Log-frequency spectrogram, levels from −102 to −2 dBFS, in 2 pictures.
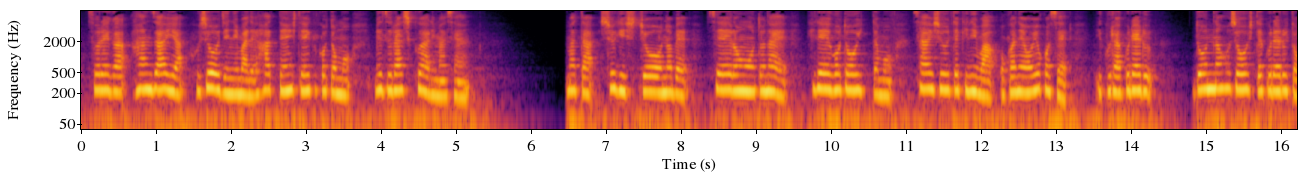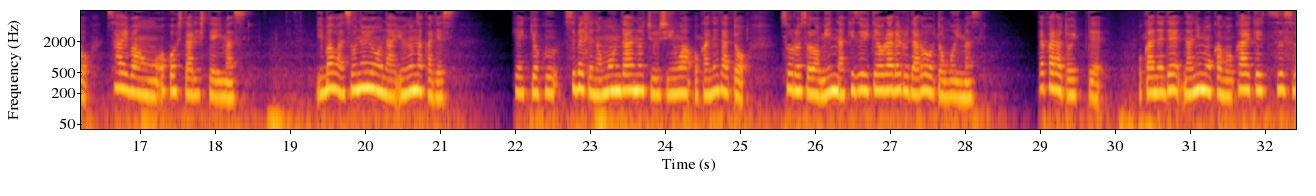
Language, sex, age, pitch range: Japanese, female, 40-59, 185-230 Hz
